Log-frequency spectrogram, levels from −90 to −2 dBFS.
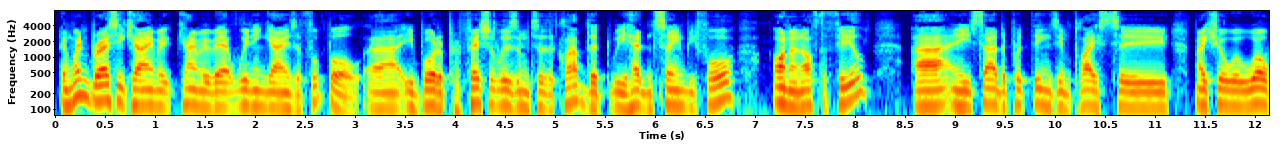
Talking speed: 215 wpm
